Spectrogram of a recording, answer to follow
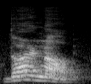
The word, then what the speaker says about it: doorknob: Por exemplo, a gente tem palavras terminadas em K e N no inglês, onde a gente não pronuncia o som do K. Know, saber, knife, faca, knee, joelho, doorknob, maçaneta.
